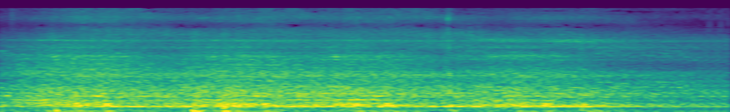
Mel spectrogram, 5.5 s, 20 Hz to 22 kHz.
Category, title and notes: Soundscapes > Urban
ratikka14 copy
traffic, tram, vehicle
